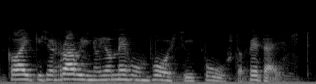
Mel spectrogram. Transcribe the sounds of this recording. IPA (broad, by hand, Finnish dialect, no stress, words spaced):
kɑikːi ser rɑʋinːoj̆ jɑ mehum poˑis siːt puːstɑ petæjæst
